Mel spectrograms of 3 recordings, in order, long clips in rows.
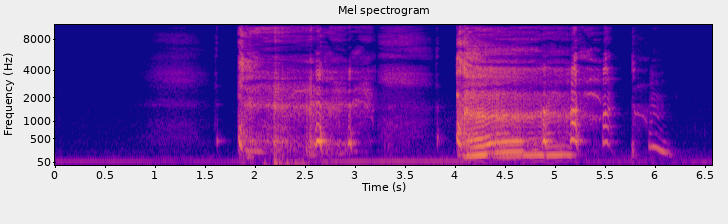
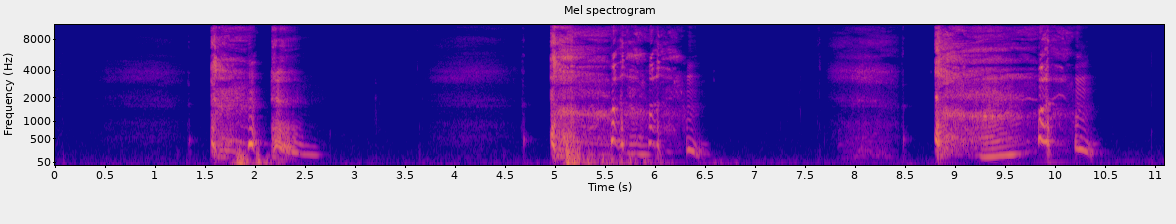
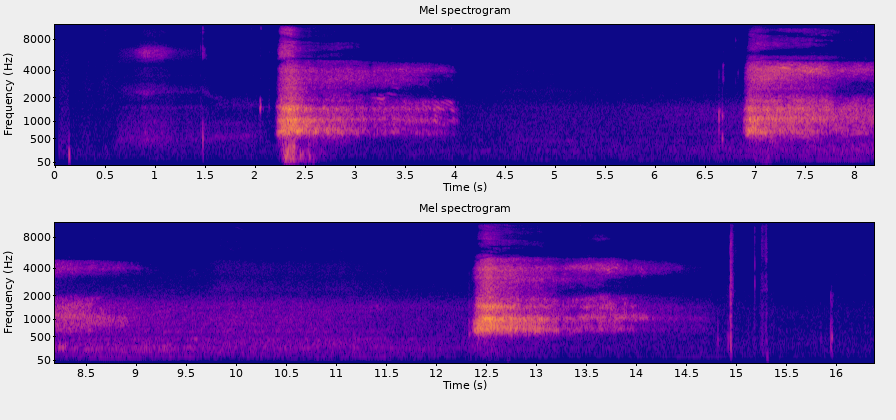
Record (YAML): cough_length: 6.6 s
cough_amplitude: 14080
cough_signal_mean_std_ratio: 0.49
three_cough_length: 11.1 s
three_cough_amplitude: 12159
three_cough_signal_mean_std_ratio: 0.41
exhalation_length: 16.4 s
exhalation_amplitude: 13642
exhalation_signal_mean_std_ratio: 0.3
survey_phase: alpha (2021-03-01 to 2021-08-12)
age: 18-44
gender: Female
wearing_mask: 'No'
symptom_cough_any: true
symptom_shortness_of_breath: true
symptom_fatigue: true
symptom_headache: true
symptom_change_to_sense_of_smell_or_taste: true
symptom_loss_of_taste: true
symptom_onset: 3 days
smoker_status: Never smoked
respiratory_condition_asthma: false
respiratory_condition_other: false
recruitment_source: Test and Trace
submission_delay: 2 days
covid_test_result: Positive
covid_test_method: RT-qPCR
